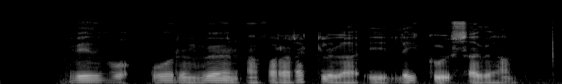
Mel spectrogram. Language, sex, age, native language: Icelandic, male, 14, Icelandic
